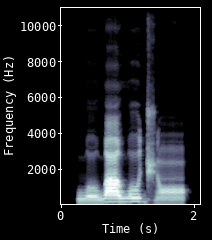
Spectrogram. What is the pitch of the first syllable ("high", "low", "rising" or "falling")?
low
